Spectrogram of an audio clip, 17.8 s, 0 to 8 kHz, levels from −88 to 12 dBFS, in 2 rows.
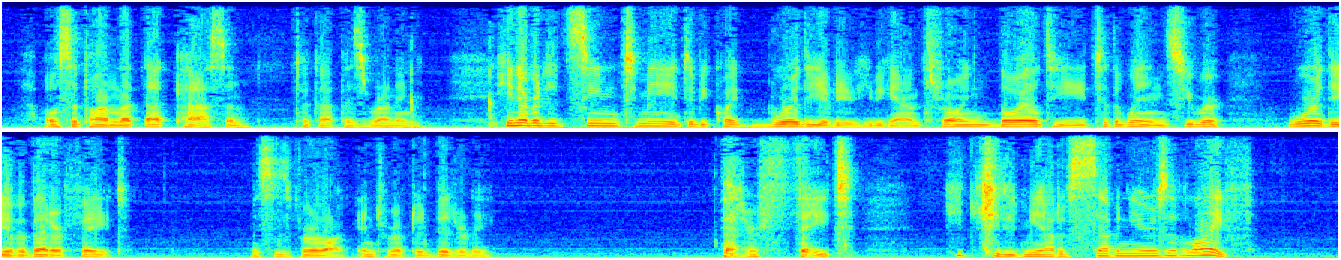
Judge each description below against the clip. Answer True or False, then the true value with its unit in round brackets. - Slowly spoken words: False (170 wpm)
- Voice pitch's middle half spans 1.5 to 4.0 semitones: False (5.3 semitones)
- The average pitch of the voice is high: False (110 Hz)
